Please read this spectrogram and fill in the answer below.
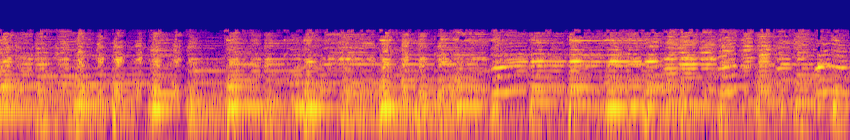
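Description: Blues harmonica playing an instrumental break over a strummed acoustic guitar, with notes bent and slid upward a few seconds in.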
